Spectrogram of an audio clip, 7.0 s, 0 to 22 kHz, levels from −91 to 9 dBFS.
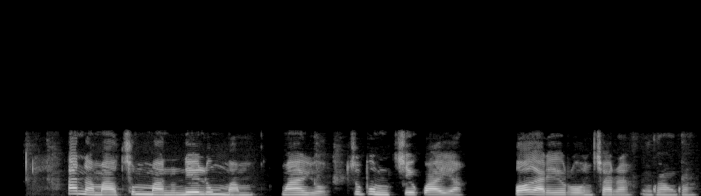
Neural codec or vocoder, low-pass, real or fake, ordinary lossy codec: none; 7.2 kHz; real; none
